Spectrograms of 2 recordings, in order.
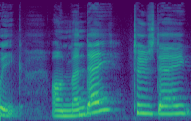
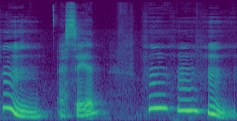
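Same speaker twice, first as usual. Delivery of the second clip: thinking hmm; 5 semitones higher, 5 dB quieter, slower than usual. Acted. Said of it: "tapped on my chin".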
